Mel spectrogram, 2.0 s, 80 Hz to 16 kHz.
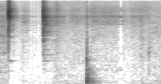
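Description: Steel M1 helmet shell and its chin strap buckles being handled, making three sharp metallic clinks and knocks. The loudest is a duller knock about a second in.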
